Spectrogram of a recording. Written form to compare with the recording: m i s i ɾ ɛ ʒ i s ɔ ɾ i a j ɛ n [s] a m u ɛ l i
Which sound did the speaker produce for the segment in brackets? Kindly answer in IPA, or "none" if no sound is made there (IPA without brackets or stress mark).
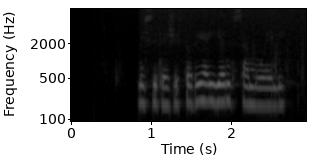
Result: s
